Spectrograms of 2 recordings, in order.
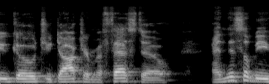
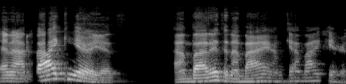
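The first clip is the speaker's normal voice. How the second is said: botched, stumbling put-on voice; 2 semitones higher than usual. Trying and failing to do a Butters voice: failed Butters impression. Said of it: "I can't do it, Butters".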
